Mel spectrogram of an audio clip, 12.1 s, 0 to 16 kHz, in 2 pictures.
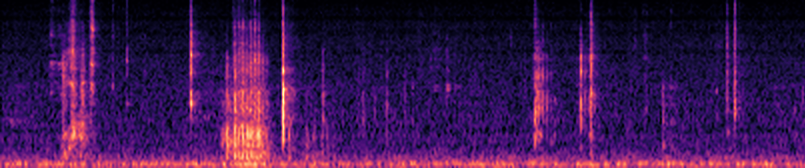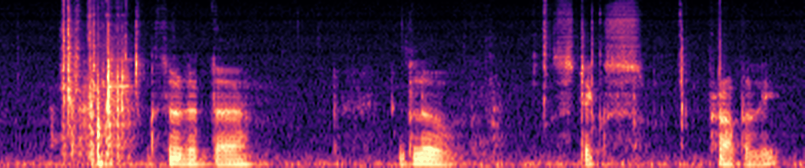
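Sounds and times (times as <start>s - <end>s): plastic parts clicking and tapping: 4.0s - 4.5s.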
